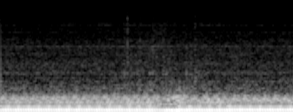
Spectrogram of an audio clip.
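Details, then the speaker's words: Hyundai Genesis Coupe automatic, just after a new fuel pump install; a slight high squeal heard at key-on is now gone: smooth, steady idle with an even low pulse, no squeal or whine. The pump is working, fuel gauge reads correctly, no leaks. "Sounds like it's working."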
